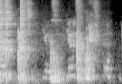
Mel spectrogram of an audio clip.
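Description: Speech: short bursts of a person's voice separated by brief pauses.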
